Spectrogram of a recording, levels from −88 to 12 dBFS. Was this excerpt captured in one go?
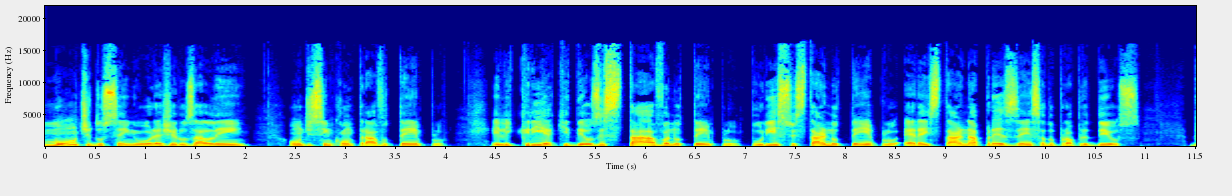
yes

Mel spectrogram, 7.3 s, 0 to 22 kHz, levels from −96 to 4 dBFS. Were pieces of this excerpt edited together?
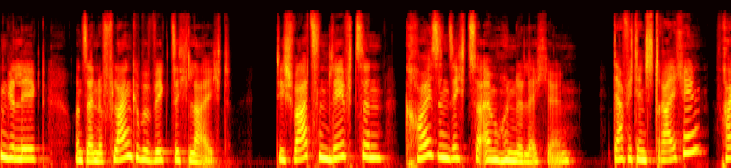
no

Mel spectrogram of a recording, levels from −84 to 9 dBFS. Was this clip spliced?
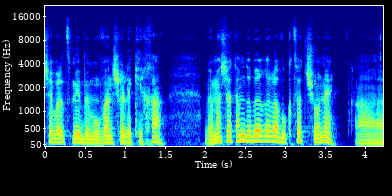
no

